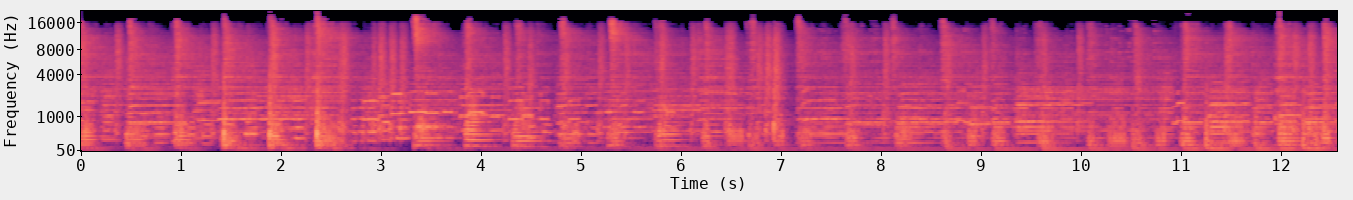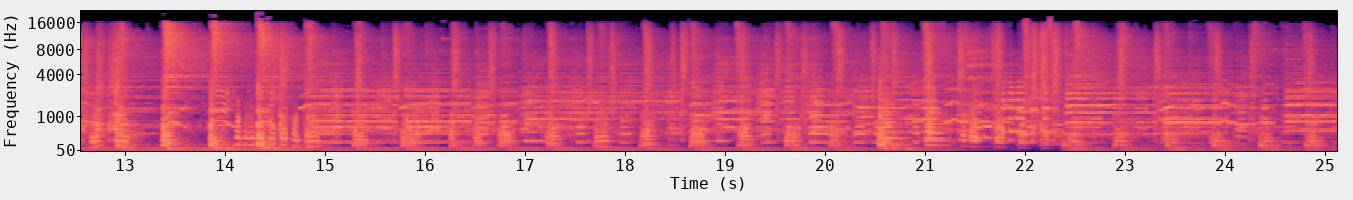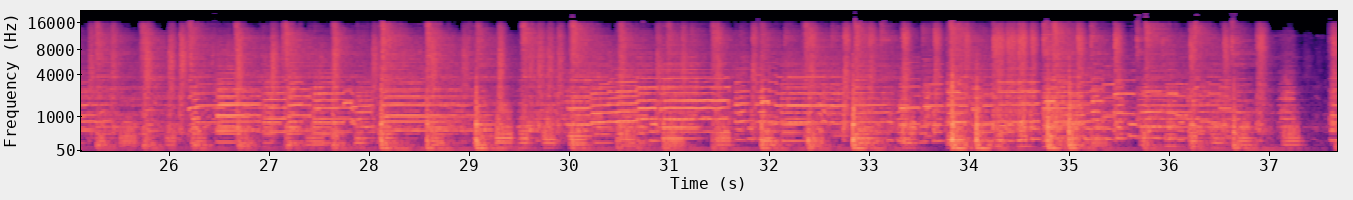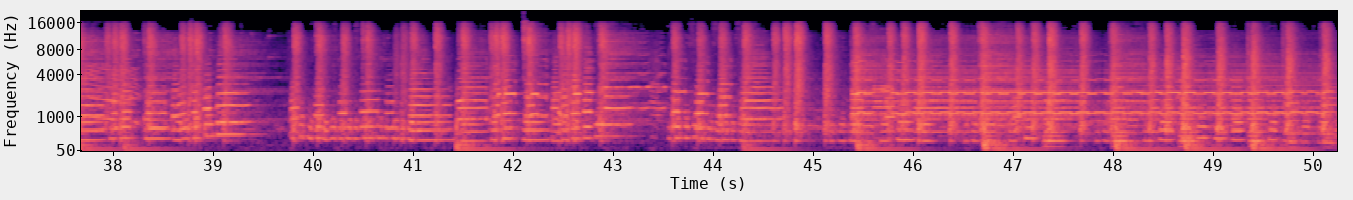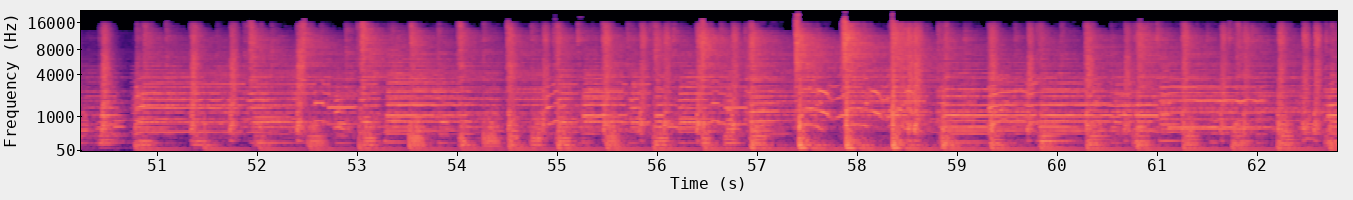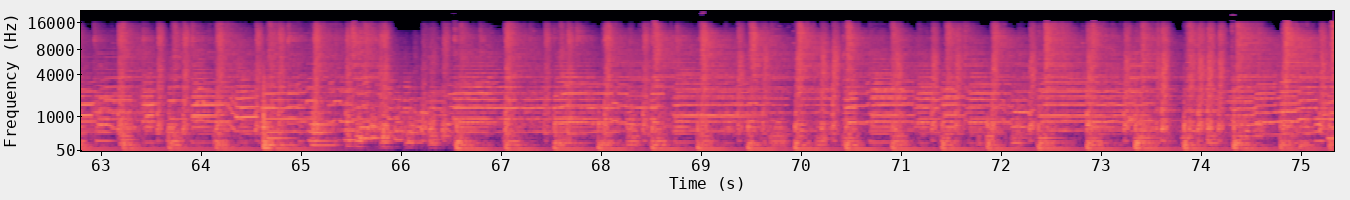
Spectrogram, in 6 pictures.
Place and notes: Court-St.-Étienne, Belgique - German fanfare
During the annual feast of Court-St-Etienne, a belgian fanfare in playing in the street. They wear traditionnal costumes from Germany and they play Oberbayern music. The name is Die Lustigen Musikanten aus Dongelberg.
